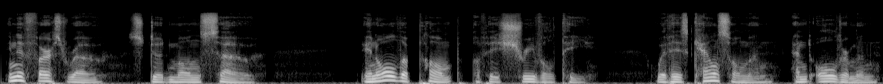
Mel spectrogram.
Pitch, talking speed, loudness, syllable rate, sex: 115 Hz, 120 wpm, -19 LUFS, 3.7 syllables/s, male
